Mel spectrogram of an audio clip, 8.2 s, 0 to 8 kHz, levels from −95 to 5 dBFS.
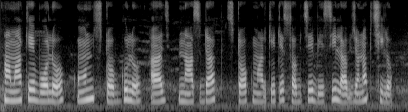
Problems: background conversations at intervals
